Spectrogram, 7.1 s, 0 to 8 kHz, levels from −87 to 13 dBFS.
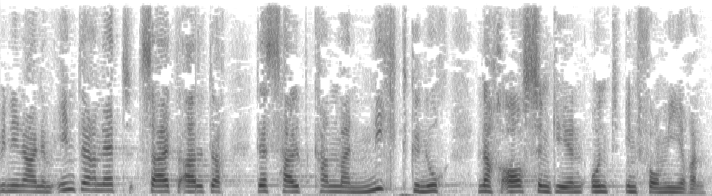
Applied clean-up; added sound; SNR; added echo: none; none; none; none.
